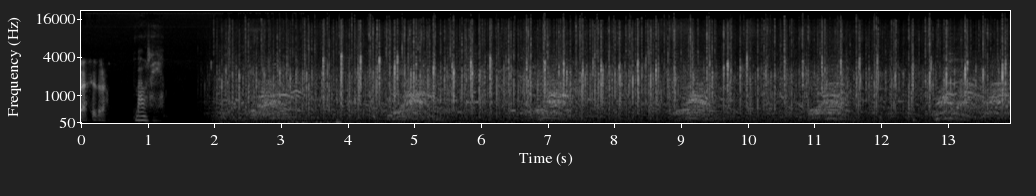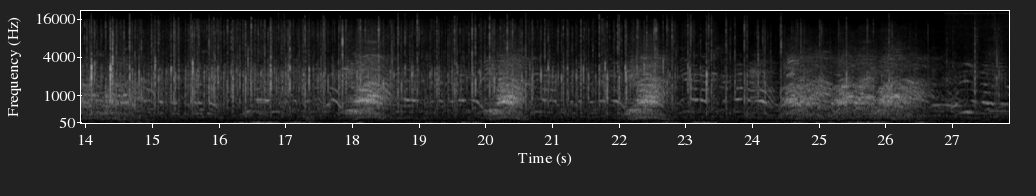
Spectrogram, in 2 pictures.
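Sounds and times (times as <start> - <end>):
speech: 0.0 - 1.3
crowd cheering: 1.8 - 27.8
steady rhythmic clapping: 1.9 - 24.5.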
